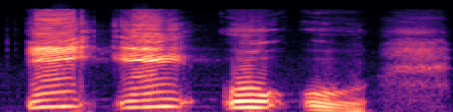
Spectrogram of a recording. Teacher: जब हम ई उ जब बोलते हैं तो मुख जो है लगभग बंद ही रहता है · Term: समृद्ध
